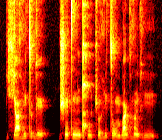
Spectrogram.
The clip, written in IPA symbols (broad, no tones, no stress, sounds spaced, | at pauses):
ç a ɦ i t ɵ ɡ e | ʃ ẽ t ĩ ǃʼ u c ɵ ɦ i t o m b a ɡʱ ɐ̃ ɡʱ i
